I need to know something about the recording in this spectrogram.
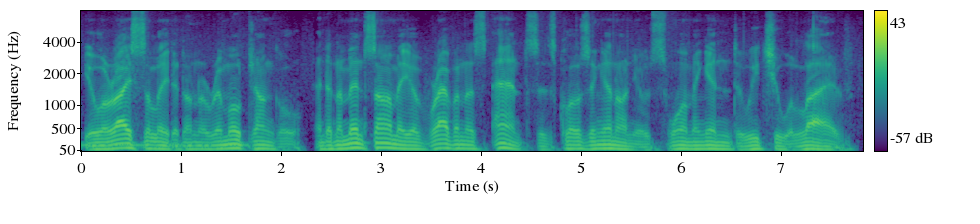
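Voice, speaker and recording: Resolute, deliberate man, extremely low voice over music, vintage radio drama. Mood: ominous. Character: grave, resolute man in an adventure tale. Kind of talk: 1940s radio adventure drama acting.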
